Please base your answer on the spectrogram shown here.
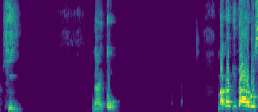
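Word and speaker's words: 日: Bisa dibaca jitsu, bisa dibaca nici, bisa dibaca ka, bisa dibaca hi.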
